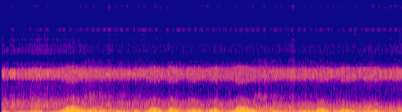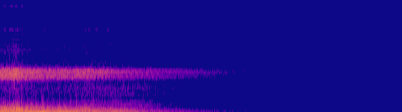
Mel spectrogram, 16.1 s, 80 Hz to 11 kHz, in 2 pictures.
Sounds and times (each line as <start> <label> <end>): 0.0 Spacecraft 11.4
